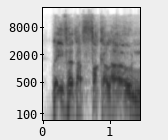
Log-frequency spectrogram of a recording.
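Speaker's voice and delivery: very high, raw, tortured, furious yell. Narrating a tabletop fight, the player voices his hero stabbing the beast, yelling. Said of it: "he yells".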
